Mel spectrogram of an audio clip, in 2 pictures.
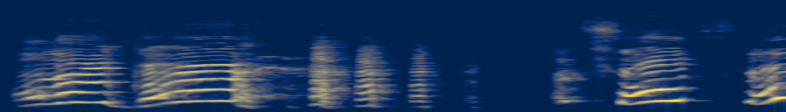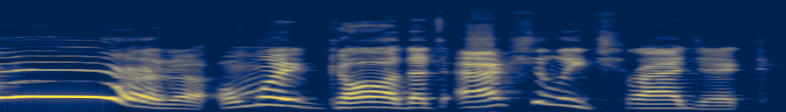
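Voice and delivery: high, stretched-out dramatic wail; over-the-top wail. Real, not acted. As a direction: wail it like your heart just broke, hamming it up. Mock despair at sad story.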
